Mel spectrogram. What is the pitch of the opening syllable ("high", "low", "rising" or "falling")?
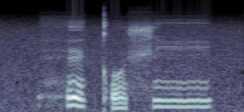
falling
